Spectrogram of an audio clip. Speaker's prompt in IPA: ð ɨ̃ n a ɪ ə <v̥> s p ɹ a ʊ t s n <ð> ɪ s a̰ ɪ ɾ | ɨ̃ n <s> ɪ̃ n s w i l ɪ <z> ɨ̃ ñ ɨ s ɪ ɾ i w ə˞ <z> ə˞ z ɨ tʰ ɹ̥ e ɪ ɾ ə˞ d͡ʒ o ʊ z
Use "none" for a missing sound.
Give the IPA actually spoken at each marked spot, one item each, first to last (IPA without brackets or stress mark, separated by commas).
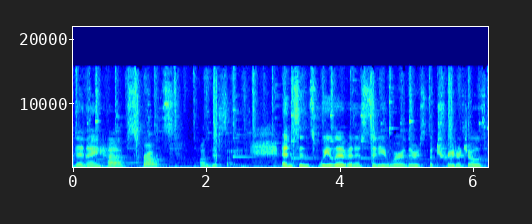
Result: v̥, ð, s, v, ð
